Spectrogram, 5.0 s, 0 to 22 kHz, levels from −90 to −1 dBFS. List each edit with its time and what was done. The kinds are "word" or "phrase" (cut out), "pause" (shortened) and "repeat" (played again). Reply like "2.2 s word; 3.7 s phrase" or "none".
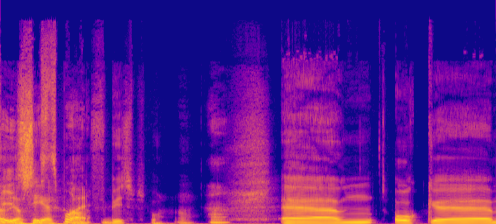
2.8 s pause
